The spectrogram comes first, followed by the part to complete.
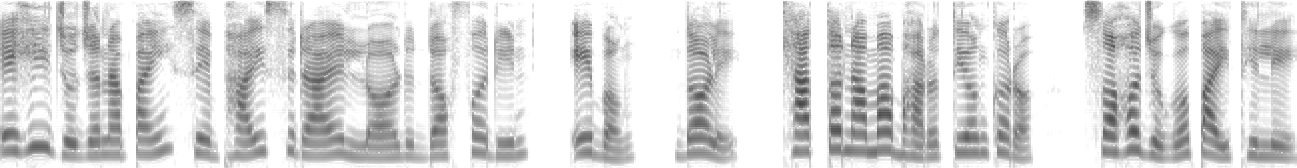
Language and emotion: Odia, neutral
